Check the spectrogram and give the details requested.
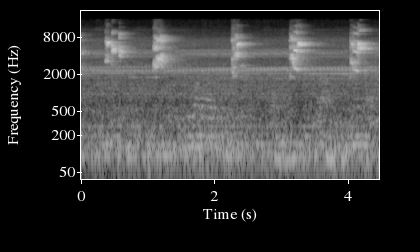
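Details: Champion lovebird singing continuously for eleven minutes without stopping: five separate sharp, high squeaky chirp bursts spaced roughly one second apart over a quiet background.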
